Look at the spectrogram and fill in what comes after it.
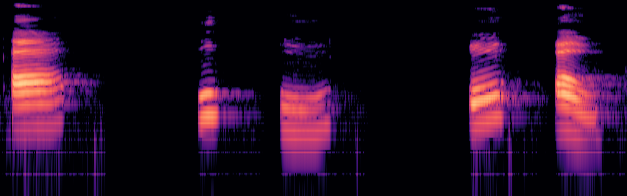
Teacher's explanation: जिन स्वरों के उच्चारण में जीभ का पिछला भाग काम करता है, उन्हें पश्य स्वर कहते हैं।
